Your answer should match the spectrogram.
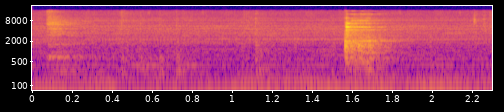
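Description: A single sharp clink of hard kitchenware knocking together, with a brief bright ring, about one and a half seconds in, over a steady low hum.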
